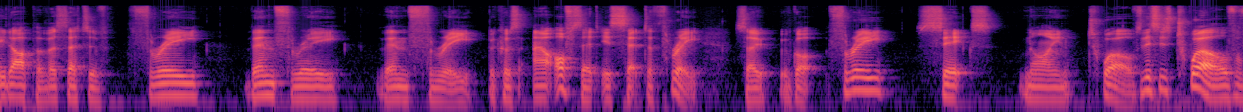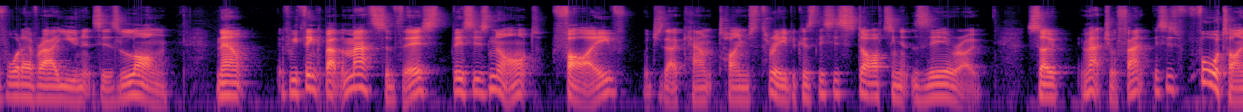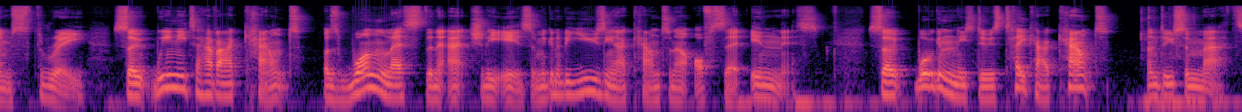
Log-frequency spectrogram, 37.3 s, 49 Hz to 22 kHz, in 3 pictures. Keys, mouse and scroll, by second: 11.3 click, 11.4 ctrl+z, 11.4 click, 32.7 Escape, 36.1 click, 36.8-37.2 typing.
